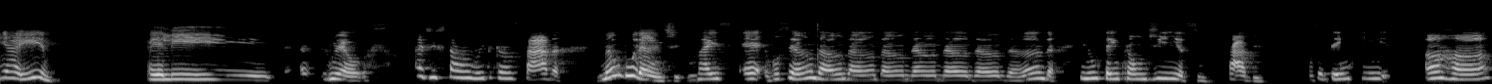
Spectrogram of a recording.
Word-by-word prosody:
E 310 - -4
aí, 275 - +1 0.9
ele, 230 0 +6
e 235 - -1 0.5
e 245 - -17
meus, 185 -8 +2 0.5
a 385 - 0
gente 325 -2 +1
estava 315 -1 +1
muito 285 +1 -1
cansada, 270 -5 +1 0.4
não 350 +11 +3
durante, 235 - +4 0.2
mas, 250 +2 0 0.2
eh, 255 +1 +1
você 245 +3 0
anda, 255 -1 +3
anda, 235 0 -2 0.2
anda, 220 -1 -6 0.2
anda, 210 -1 -5 0.2
anda, 205 0 -2
anda, 200 0 -3
anda, 190 0 -6
anda, 280 +2 -1 0.2
e 275 - 0
não 280 +1 +3
tem 255 -2 +2
para 255 -1 -1
onde 245 +2 -2
ir, 270 -3 +2
assim, 180 -3 -16 0.2
sabe, 190 -7 +1 0.5
você 230 +4 -8
tem 245 +1 +1
que 270 +6 -7 0.4
Aham, 255 -1 +3
245 Hz, 145 wpm, -23 LUFS, 220-280 Hz, 0.9 s, ele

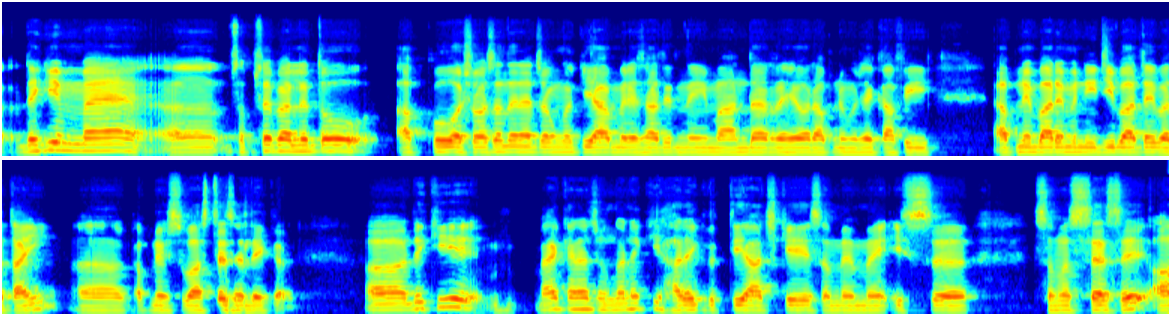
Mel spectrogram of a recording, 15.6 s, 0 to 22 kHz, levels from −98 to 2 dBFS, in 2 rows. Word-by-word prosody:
देखिए 155 +6 +4
मैं 165 -2 +3
अ, 130 0 -4
सबसे 140 +3 0
पहले 150 -1 +3
तो 470 - +6 0.5
आपको 145 -1 +1
आश्वासन 135 +2 0
देना 140 0 +2
चाहूँगा 135 0 -3
कि - - 0
आप 125 - -1
मेरे 125 -1 0
साथ 125 0 -1
इतने 125 0 -5
ईमानदार 120 0 -1
रहे 120 0 +1
और 120 -1 +2
आपने 115 +1 -3
मुझे 115 0 -2
काफ़ी 120 +1 -4 0.5
अपने 135 +2 0
बारे 130 0 +4
में 130 - -3
निजी 130 0 0
बातें 130 0 +2
बताई 120 +2 +3
अ, 155 - -10 0.3
अपने 125 -2 -3
स्वास्थ्य 120 +3 +2
से 130 -2 0
लेकर। 115 0 0
अ, 140 +1 -3
देखिए 200 +5 +1 0.4
मैं 145 +2 +1
कहना 150 0 +1
चाहूँगा 140 -1 -4
ना 160 - -2
कि 160 0 -11
हर 125 - +1
एक 140 0 0
व्यक्ति 135 +1 -3
आज 125 - -7
के 130 -1 +2
समय 120 0 -3
में 125 - 0
इस - - +1 0.8
समस्या 125 0 +2
से 455 0 +5
अ, - - -6
130 Hz, 195 wpm, -24 LUFS, 120-145 Hz, 0.8 s, तो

